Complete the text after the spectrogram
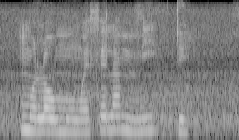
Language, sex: Tswana, female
